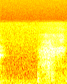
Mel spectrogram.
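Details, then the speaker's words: A quiet room, then one faint, rough, noisy breath from a sleeping pet dog in the background; a single snore. "if you can hear snoring i have a doggo in the background just there"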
